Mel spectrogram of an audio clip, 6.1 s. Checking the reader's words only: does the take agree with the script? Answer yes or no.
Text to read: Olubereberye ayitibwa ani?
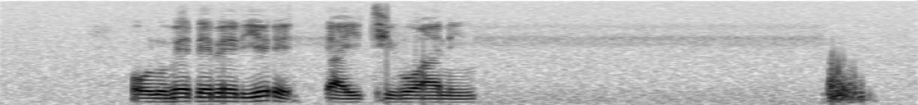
yes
